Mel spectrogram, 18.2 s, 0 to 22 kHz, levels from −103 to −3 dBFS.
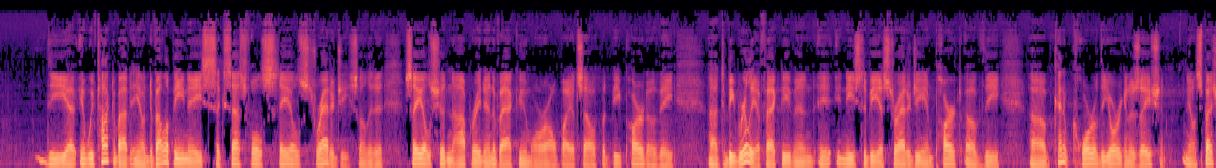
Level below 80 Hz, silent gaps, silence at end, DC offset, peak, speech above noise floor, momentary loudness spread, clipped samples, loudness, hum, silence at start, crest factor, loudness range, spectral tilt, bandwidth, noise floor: -54 dBFS; none; 0 s; under 0.1%; -2 dBFS; 30 dB; 8 LU; under 0.1%; -22 LUFS; none; 0.5 s; 20 dB; 3 LU; -6 dB/octave; 15.5 kHz; -52 dBFS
